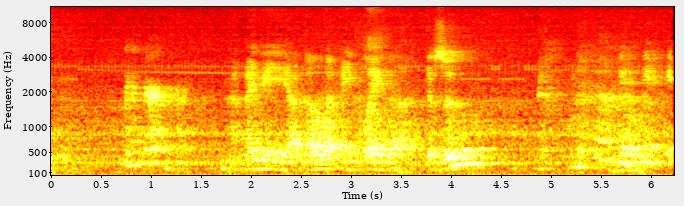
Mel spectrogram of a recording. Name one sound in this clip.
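A middle-aged man speaks calmly to an audience in a room with a slight echo.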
